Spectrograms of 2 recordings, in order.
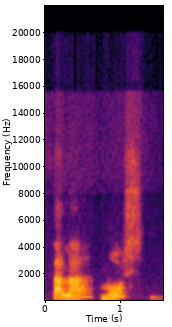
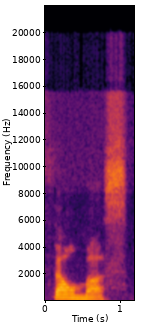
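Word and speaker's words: θάλαμος: uh calls the uh thala moss the thalamus yeah salamos is spelled theta alpha lambda alpha me omicron sigma and it means chamber so it's not the thalmas it's the thalamos and counselor troy is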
